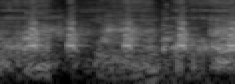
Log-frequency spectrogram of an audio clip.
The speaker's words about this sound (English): Oh, my God. It's so loud. Jesus. Look how many dogs she gave us.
